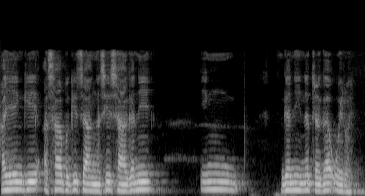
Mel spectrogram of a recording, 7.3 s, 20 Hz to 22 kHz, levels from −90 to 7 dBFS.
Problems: background sounds at intervals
